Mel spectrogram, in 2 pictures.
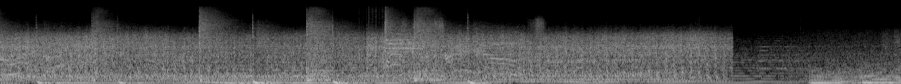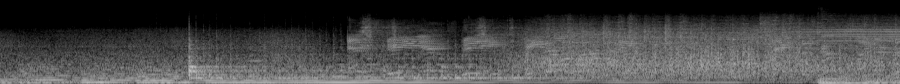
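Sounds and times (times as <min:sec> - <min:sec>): music with long held notes: 0:00.0 - 0:18.0
small plane engine: 0:00.0 - 0:18.0.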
